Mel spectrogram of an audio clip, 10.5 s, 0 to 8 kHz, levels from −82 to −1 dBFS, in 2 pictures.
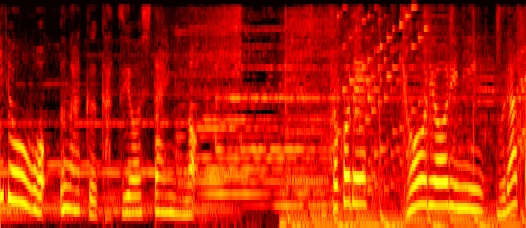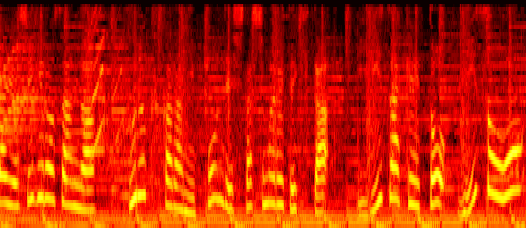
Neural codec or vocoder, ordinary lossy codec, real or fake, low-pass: none; none; real; 7.2 kHz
